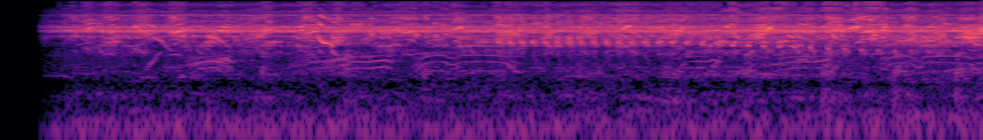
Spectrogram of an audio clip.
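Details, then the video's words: Weaver birds at their nests: a busy chorus of short chirps, slurred whistles and rapid chatter, with a steady, high insect-like hiss running throughout. "sights & sounds of weaver birds nesting"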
